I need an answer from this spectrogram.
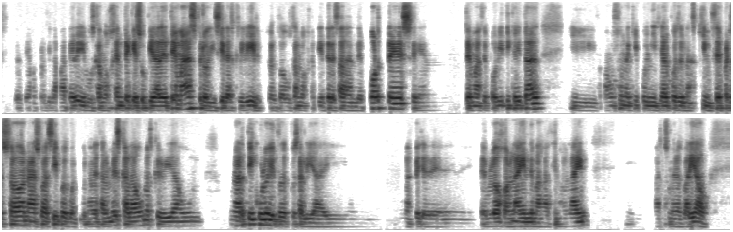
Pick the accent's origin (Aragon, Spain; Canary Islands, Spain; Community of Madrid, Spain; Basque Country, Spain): Aragon, Spain; Zaragoza; yo soy de Zaragoza, con la emisora local de la serie Zaragoza, con Radio Zaragoza.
